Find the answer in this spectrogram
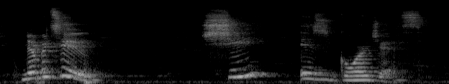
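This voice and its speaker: There is audible room echo. The speaker is a woman. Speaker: makeup vlogger. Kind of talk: casual tutorial chat. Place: home room. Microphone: phone near.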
